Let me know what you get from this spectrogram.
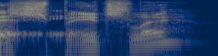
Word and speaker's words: Spätzle: Oh, it's so, spätzle. It's like spätzle. You pronounce the lay at the end.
